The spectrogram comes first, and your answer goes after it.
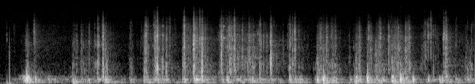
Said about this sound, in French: Pendant que je conduis, monsieur ouvre la boîte à gants. Il fouille.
